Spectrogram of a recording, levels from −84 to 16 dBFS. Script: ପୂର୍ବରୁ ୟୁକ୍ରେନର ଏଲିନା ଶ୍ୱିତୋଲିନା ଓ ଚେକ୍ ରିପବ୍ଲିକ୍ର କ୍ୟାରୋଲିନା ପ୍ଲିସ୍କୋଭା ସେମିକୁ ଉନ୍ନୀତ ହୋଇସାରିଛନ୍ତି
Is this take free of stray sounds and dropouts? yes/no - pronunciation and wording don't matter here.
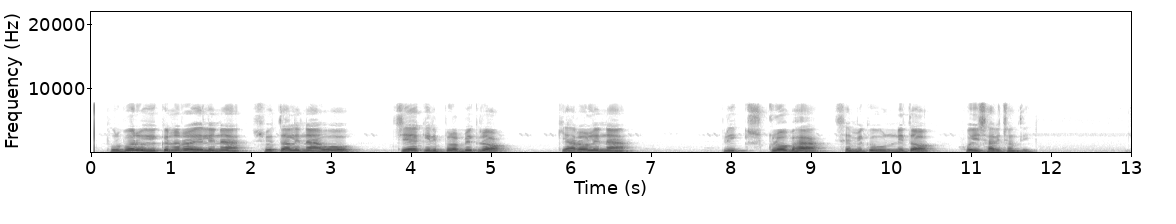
yes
